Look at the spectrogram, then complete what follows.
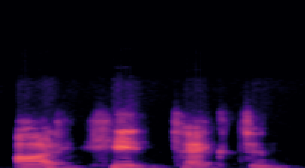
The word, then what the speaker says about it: Architektin: Architektin, C-H'yi H şeklinde.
